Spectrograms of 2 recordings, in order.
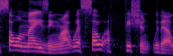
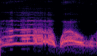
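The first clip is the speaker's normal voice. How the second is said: drawn-out high "Ah, well", far above usual pitch; stalling stage cry. Acted. Comic showing what he does when material is forgotten, stalling high. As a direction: stall with a long high wail. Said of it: "or you just go".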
